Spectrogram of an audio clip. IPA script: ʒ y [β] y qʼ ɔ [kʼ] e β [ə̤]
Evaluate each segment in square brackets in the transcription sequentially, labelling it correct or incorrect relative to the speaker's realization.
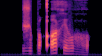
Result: incorrect, incorrect, incorrect

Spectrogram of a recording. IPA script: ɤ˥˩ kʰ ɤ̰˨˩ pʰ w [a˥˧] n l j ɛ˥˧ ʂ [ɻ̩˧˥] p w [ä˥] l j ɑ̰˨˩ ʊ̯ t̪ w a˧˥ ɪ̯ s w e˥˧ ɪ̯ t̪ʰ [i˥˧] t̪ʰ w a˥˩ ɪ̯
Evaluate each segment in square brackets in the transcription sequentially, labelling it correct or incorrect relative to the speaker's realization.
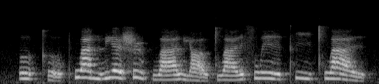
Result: correct, incorrect, incorrect, correct

